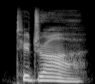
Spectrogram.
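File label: "to draw", English, female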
